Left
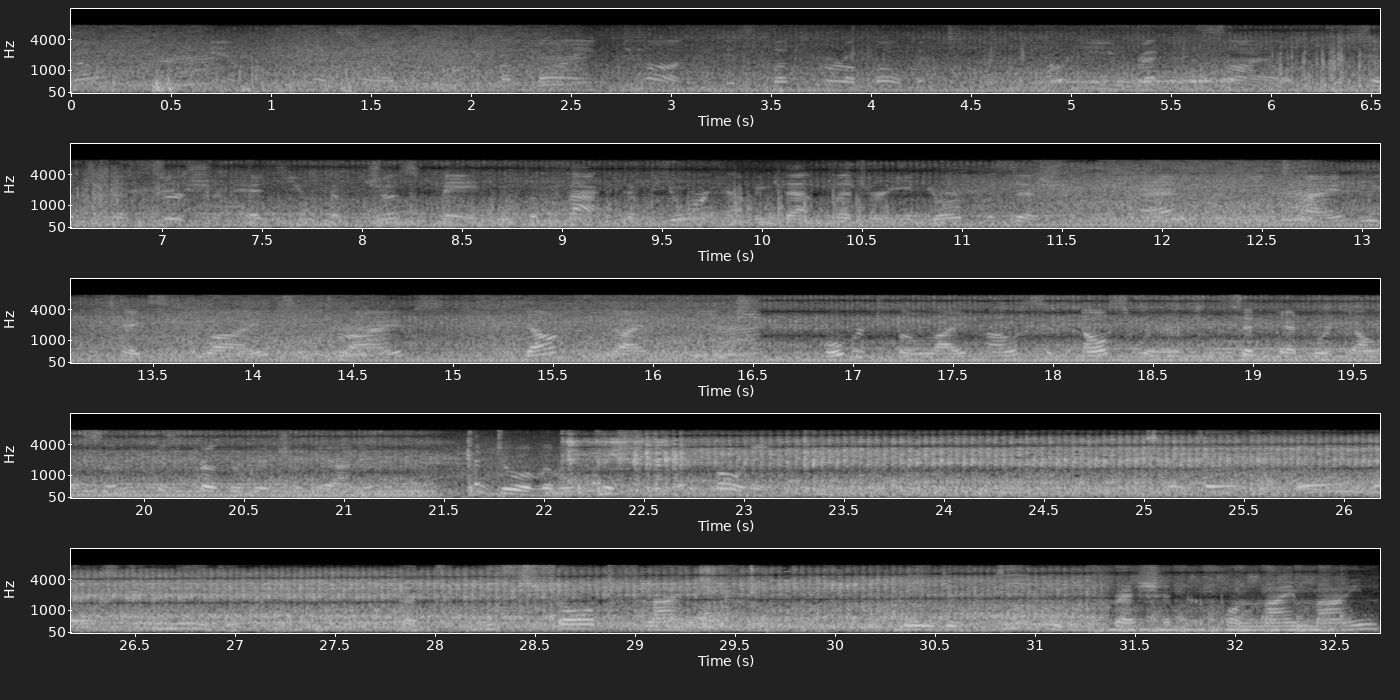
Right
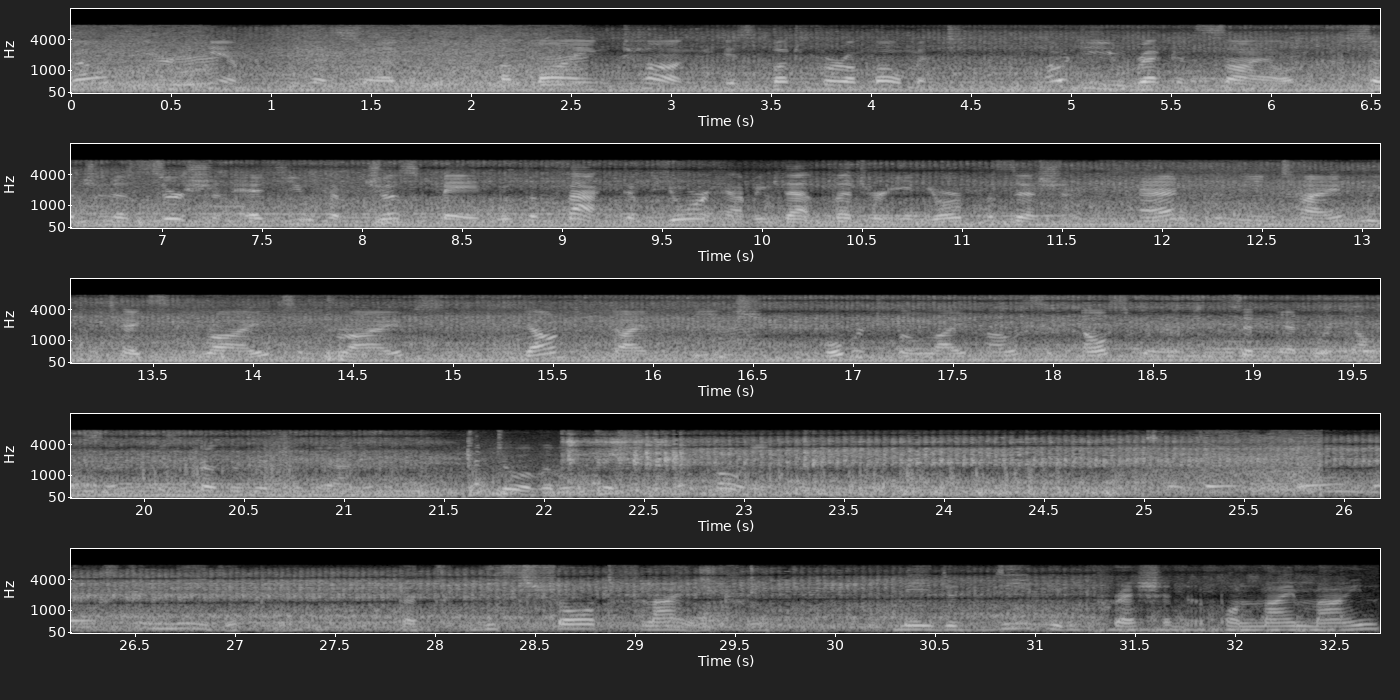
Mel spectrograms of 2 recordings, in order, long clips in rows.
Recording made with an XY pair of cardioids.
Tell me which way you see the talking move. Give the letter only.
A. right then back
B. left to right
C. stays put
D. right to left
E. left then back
D.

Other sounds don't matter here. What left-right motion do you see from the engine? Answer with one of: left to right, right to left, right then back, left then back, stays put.
right to left.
